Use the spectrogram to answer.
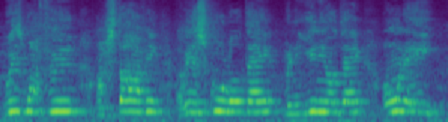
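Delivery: put-on loud, high-pitched hungry kid's complaint; acted cranky outburst; snapping at Mum. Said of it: "I crack at Mum. I snap at her".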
